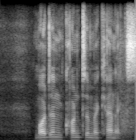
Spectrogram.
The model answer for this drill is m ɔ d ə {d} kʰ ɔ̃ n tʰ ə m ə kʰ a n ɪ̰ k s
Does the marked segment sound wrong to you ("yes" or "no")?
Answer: yes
